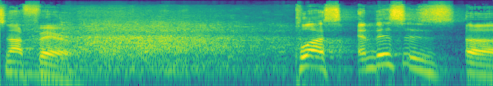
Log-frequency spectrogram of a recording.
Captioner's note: laughter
